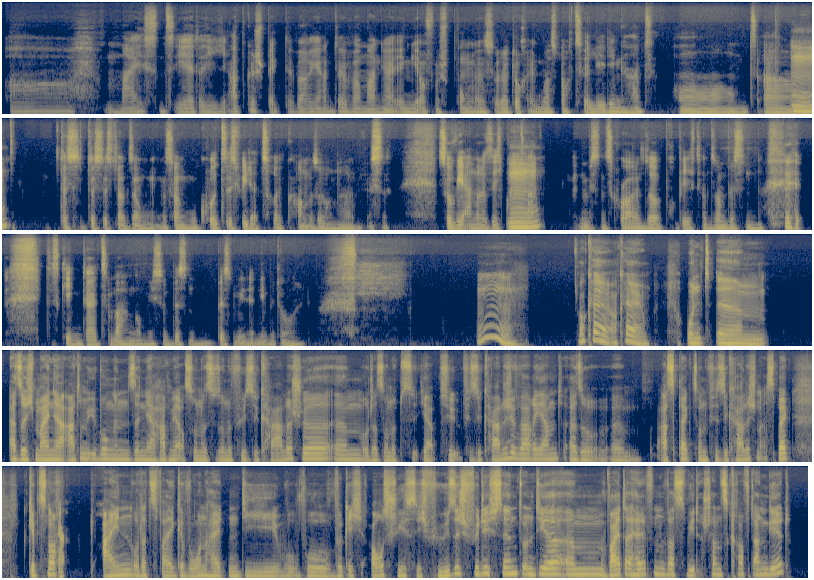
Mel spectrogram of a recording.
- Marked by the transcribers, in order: static; tapping; chuckle; surprised: "Mhm"; other background noise
- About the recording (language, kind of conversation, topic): German, podcast, Welche Gewohnheiten können deine Widerstandskraft stärken?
